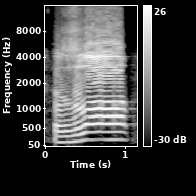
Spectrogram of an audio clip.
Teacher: র হরফ মোটা হবে, 1 আলিফ টান হবে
